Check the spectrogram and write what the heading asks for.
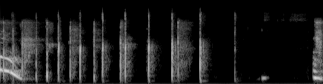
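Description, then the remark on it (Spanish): A quick run of about a dozen sharp, crisp hand claps in an uneven rhythm, fading out after two seconds. A brief vocal sound comes at the start and another at the end. “Ya sé, un aplauso, por favor, todos un aplauso.”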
